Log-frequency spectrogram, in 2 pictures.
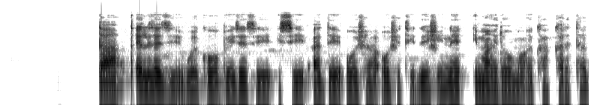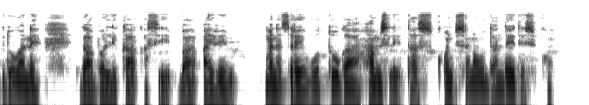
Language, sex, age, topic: Gamo, male, 25-35, government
